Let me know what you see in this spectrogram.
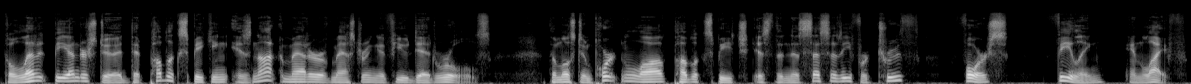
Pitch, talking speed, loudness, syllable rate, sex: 115 Hz, 170 wpm, -19 LUFS, 4.8 syllables/s, male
